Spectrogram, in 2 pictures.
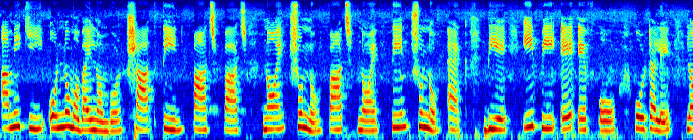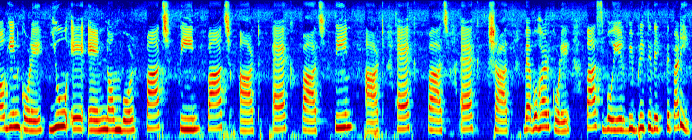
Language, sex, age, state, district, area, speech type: Bengali, female, 18-30, West Bengal, Kolkata, urban, read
